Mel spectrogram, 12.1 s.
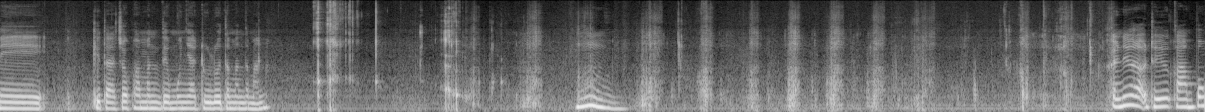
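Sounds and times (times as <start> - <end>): biting and chewing cucumber: 3.1 - 5.5, 6.1 - 11.2
person humming: 5.8 - 6.3.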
